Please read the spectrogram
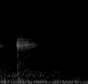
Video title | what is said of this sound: How to Check the Seal on Your Home Canned Food | that's the high pitch sound now this jar is clearly not sealed it doesn't have anything in it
